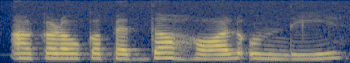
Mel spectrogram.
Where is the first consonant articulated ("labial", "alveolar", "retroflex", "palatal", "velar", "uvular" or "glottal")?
velar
